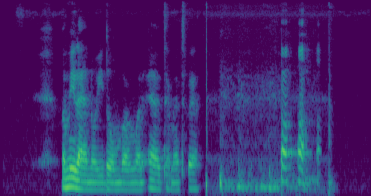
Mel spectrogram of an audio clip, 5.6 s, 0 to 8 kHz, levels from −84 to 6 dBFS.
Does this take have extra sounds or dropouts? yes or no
yes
